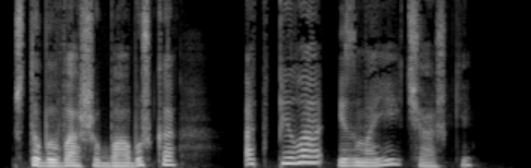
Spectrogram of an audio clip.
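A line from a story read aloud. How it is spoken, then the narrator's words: Slow, deliberate. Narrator (Russian): сказала Кора медленно и раздельно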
